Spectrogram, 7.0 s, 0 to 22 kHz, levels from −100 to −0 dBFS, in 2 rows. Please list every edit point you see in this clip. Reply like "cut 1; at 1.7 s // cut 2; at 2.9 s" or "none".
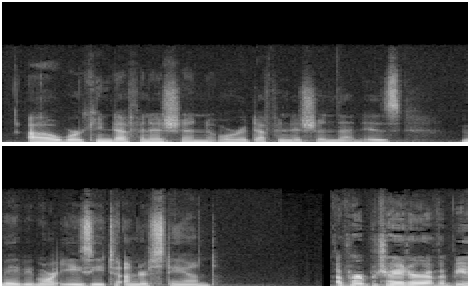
cut 1; at 5.9 s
